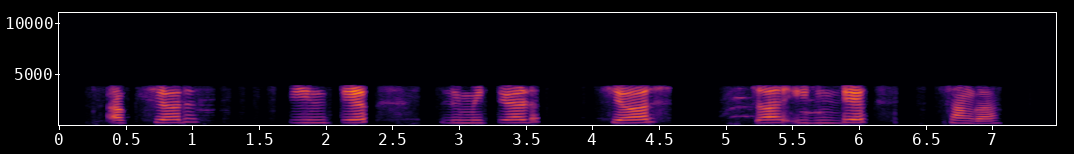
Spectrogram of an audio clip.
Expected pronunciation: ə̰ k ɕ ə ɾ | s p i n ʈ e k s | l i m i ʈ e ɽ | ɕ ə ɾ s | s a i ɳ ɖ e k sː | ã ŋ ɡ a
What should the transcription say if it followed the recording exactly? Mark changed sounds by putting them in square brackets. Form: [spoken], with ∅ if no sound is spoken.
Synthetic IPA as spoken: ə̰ k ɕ ə ɾ | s p i n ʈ e k s | l i m i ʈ e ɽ | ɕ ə ɾ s | [t͡s] a i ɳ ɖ e k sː | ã ŋ ɡ a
